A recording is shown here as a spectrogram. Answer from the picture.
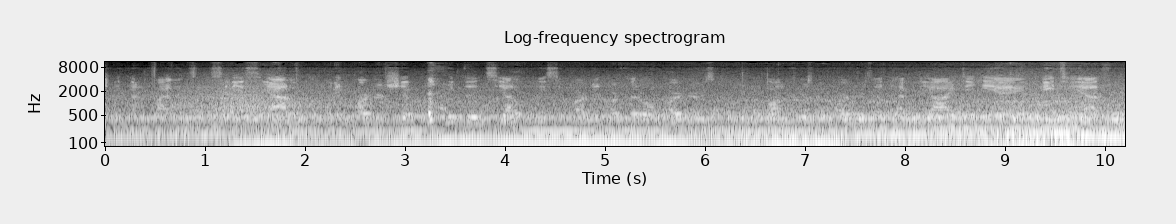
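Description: A motor vehicle engine running with a low, steady hum that swells over a man's speech, growing louder and shifting in pitch a couple of times.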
